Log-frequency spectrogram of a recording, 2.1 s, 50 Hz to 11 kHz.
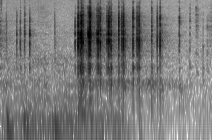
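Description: A 3D-printed polycarbonate turbine housing and rotor being handled, making a quick run of light plastic clicks and rattles about a second in that thin out toward the end.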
